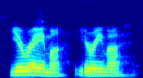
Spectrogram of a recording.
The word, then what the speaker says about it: Yarema: John, I'm always going to screw up the pronunciation on your last name, though. Yarema.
